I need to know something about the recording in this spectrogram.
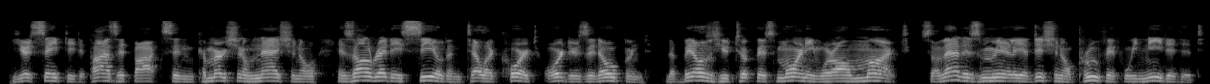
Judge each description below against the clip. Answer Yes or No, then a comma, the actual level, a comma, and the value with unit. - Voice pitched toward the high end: No, medium, 145 Hz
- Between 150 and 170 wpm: No, average, 180 wpm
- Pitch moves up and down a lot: No, average, 3.4 semitones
